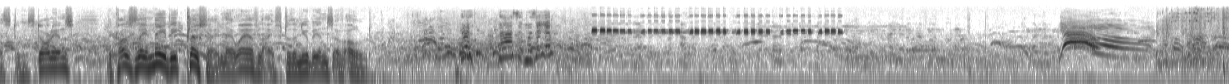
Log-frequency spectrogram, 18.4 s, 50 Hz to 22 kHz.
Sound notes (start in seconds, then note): 6.5 non-english speech; 8.8 blows whistle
